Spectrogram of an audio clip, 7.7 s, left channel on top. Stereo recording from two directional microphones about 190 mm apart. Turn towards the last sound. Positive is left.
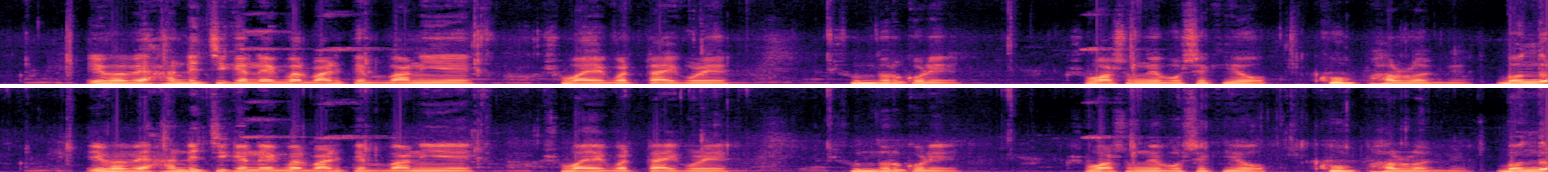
turn(degrees=10)  # may be behind; listen again after turning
